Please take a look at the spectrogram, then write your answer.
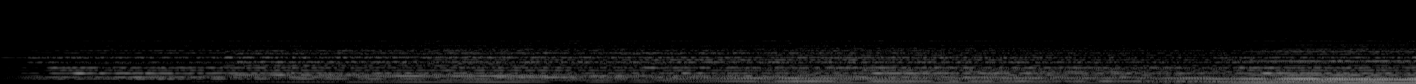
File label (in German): Herzkraft Meditation fuer dein Business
